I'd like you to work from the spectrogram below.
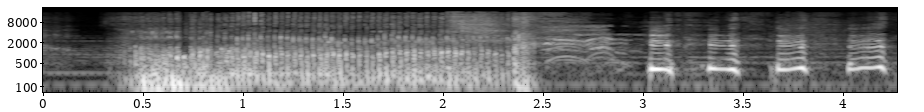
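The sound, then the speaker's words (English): A voice imitates the loud, roaring fan of a computer called Francis, making a harsh, breathy whooshing for about two seconds, then four short, loud whirring vocal bursts in quick succession. “People say that the computer fan is Satan's computer fan.”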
